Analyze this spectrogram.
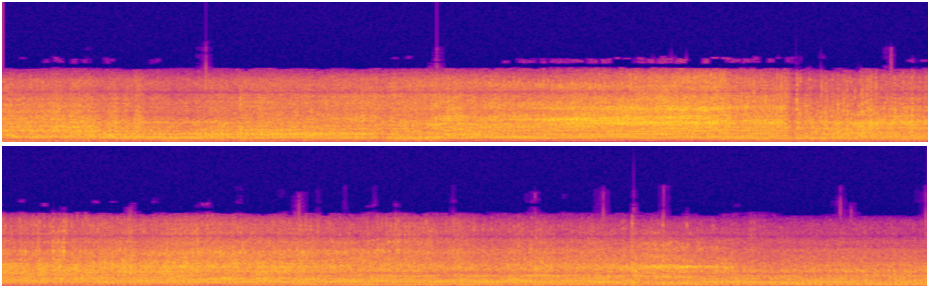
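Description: Two Ford Mustangs racing down a drag strip at full throttle, their engines loud, the revs climbing and dropping back with each gear change.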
